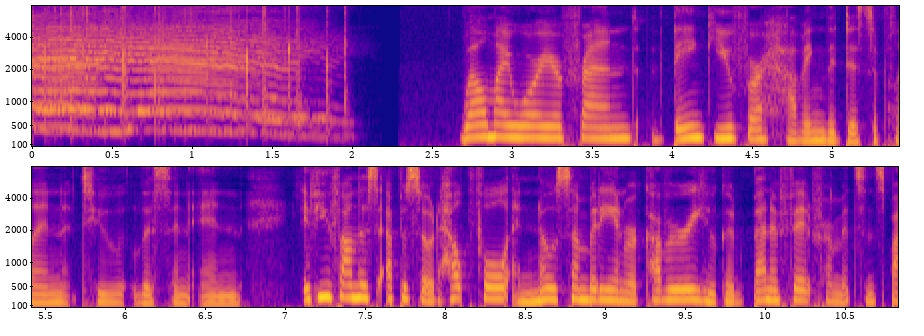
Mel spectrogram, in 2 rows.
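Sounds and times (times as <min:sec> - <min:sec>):
round of applause: 0:00.0 - 0:02.1
speech: 0:02.7 - 0:10.8.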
